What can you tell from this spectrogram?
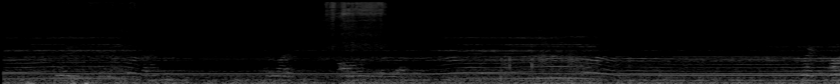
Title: Whirring noise on cpap machine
